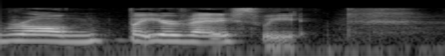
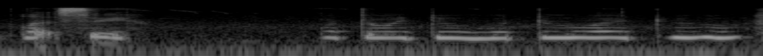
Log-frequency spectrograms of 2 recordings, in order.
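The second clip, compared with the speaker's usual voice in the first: very soft, higher, absent-minded murmur; murmuring to oneself; 5 semitones higher, 12 dB quieter than usual. Real, not acted. Talks to herself while doing makeup.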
